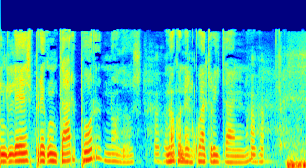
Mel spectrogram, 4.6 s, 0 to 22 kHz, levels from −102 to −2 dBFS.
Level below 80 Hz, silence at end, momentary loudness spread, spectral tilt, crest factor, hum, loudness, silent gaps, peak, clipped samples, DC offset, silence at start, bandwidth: -36 dBFS; 0 s; 13 LU; -5 dB/octave; 16 dB; none; -22 LUFS; none; -4 dBFS; under 0.1%; under 0.1%; 0 s; 11 kHz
